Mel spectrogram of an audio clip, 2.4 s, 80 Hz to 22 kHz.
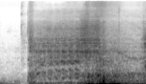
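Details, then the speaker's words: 1989 Ford F-250 7.5L 460 V8 after installing a gear-reduction (PMGR) starter to cure hot-start drag: starter spins briskly and the cold engine catches right away into a steady low rumble; normal crank and start. "Okay, we have starter."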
